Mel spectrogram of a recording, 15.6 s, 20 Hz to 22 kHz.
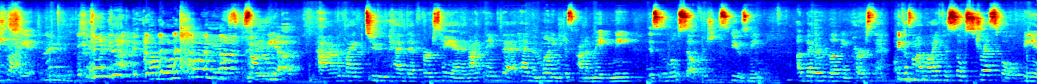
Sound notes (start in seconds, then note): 1.1 laughing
